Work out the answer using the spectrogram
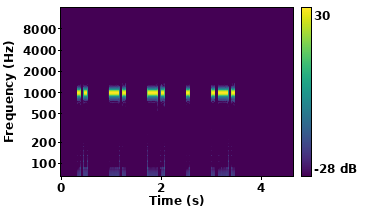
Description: Morse code, heard as a keyed tone, about 18 wpm, spaced as for 12 wpm, 1000 Hz. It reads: INNER
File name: qotdfiles / 12wpm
